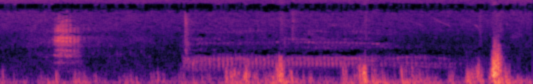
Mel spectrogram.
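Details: Elephants making noise while running about: a sustained, droning tonal call held for about two seconds over repeated low thumping and rumbling, ending with a short, sharp squeal.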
